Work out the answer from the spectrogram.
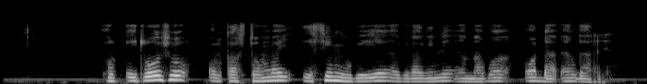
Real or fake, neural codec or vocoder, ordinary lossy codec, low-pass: fake; codec, 44.1 kHz, 2.6 kbps, SNAC; none; 7.2 kHz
